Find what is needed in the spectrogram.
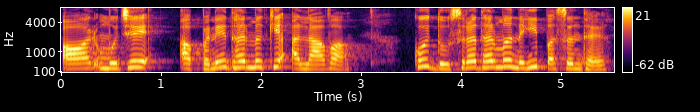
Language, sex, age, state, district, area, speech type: Hindi, female, 18-30, Madhya Pradesh, Betul, urban, spontaneous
